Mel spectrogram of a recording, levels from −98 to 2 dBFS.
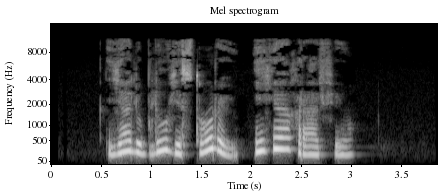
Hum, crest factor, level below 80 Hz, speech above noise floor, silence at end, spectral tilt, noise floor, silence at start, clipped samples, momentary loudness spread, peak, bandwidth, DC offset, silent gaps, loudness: none; 16 dB; -68 dBFS; 56 dB; 0.85 s; -6 dB/octave; -75 dBFS; 0.6 s; under 0.1%; 12 LU; -4 dBFS; 11.5 kHz; under 0.1%; none; -20 LUFS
